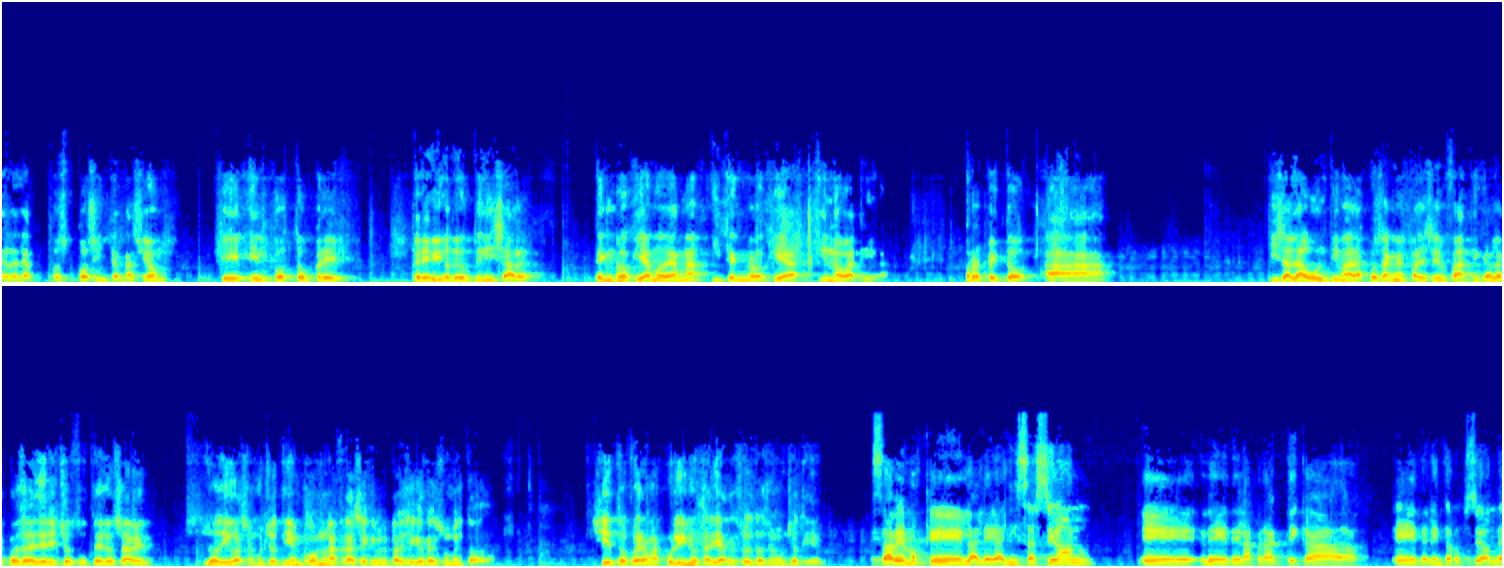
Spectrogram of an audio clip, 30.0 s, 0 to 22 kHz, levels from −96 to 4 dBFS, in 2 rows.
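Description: No faults are present; the audio has come through a call path whose coding sounds consistent with Opus, with the top end rolled off around 12 kHz as expected for that setting.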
